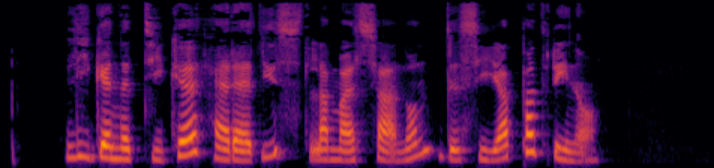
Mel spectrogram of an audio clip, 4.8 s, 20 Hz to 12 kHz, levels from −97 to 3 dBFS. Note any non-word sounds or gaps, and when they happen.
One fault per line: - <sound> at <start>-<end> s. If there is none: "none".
none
